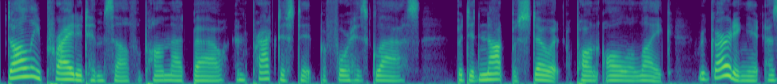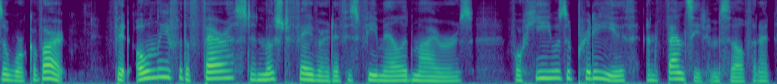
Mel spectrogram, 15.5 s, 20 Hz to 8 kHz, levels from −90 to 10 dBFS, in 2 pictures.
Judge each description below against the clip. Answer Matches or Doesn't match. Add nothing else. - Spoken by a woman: Matches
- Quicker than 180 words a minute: Matches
